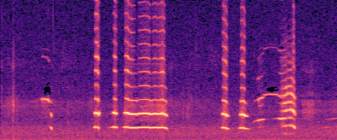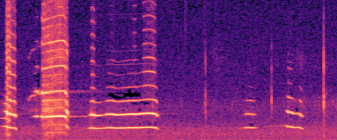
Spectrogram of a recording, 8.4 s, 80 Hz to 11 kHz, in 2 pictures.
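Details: A bald eagle pair swaps places at their Big Bear Valley nest on 1 March 2021, where a second clutch was laid in February. Rapid chittering notes, short piping bursts and longer whistled tones come in irregular runs.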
